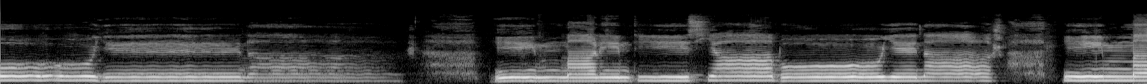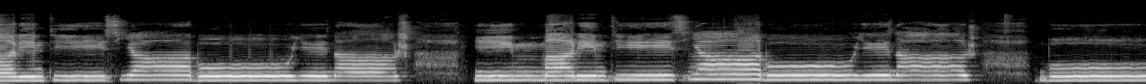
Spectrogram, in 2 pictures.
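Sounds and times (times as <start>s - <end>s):
soprano singing chorale: 0.0s - 4.1s, 4.8s - 22.9s.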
